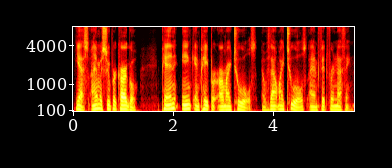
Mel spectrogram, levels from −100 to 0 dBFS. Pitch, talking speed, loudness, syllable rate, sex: 120 Hz, 225 wpm, -20 LUFS, 5.8 syllables/s, male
